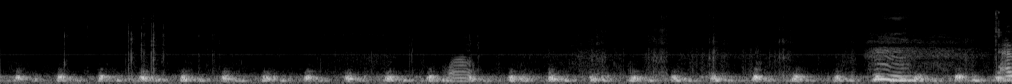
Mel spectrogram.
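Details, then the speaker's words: Fetal heartbeat on a labor-and-delivery triage monitor at 34 weeks' pregnancy, mother with sharp pain and pressure; rapid, regular whooshing about 140 a minute with faint background sounds, described as very good and strong. "look at hear the heartbeat they got me on the [Music] monitor this is what they got me on"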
